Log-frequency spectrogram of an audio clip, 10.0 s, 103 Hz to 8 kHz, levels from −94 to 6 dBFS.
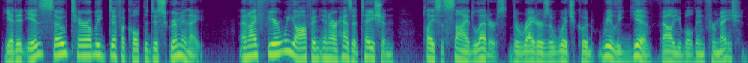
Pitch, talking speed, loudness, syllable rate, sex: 135 Hz, 170 wpm, -18 LUFS, 5.7 syllables/s, male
